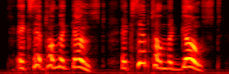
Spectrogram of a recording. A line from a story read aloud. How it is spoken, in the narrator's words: shrieked the twins as they capered about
